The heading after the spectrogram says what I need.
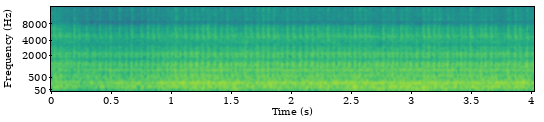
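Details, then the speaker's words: Junkyard Mutt nitro engine on a break-in stand, first start after a needle adjustment from rich, exhaust into a smoke bag: fast, even buzzing rattle at steady pitch with no stumbles or surging; normal idle. "Boy, I tell you what, that idle sounded pretty darn good. That idle sounded pretty darn good."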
